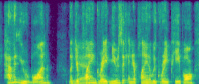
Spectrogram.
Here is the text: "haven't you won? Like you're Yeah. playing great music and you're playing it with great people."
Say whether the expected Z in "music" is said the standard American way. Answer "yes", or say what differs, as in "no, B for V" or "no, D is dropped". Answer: yes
